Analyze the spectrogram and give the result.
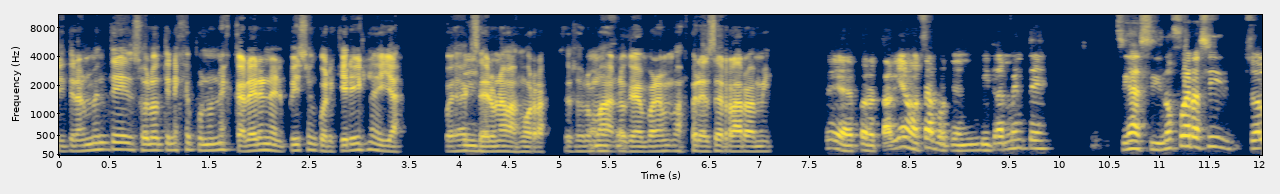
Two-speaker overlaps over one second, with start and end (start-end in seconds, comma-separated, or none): none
